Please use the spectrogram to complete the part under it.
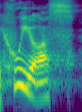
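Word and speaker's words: huios (υἱός): So, for example, in the preface to the ESV Bible, it talks about this word family, huios, is how it's pronounced.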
